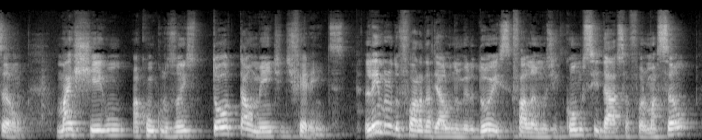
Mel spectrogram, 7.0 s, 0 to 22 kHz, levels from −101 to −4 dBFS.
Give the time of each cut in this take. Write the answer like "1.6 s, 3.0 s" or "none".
4.3 s, 5.1 s, 5.6 s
